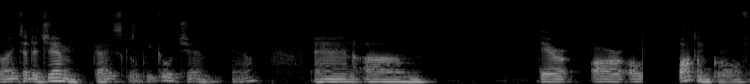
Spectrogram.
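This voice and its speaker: A man's somewhat breathy voice at medium pitch. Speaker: vlogger. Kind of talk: casual chat. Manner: halting.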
